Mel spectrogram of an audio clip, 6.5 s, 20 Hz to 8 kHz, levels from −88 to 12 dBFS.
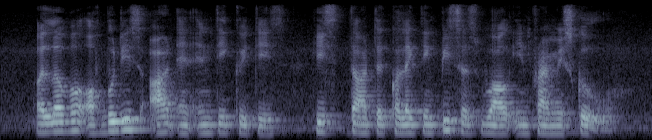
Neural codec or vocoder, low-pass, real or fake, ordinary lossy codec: none; 7.2 kHz; real; MP3, 64 kbps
